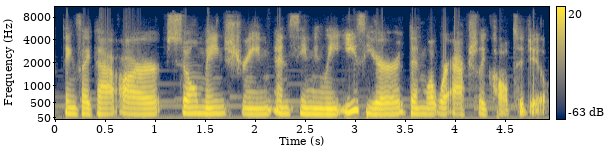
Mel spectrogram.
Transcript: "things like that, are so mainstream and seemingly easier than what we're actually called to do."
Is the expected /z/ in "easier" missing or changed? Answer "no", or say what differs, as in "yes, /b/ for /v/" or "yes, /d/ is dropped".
no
